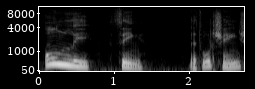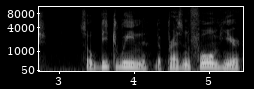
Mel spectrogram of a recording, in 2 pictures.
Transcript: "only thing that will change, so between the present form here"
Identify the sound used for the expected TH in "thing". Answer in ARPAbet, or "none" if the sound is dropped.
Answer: TH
